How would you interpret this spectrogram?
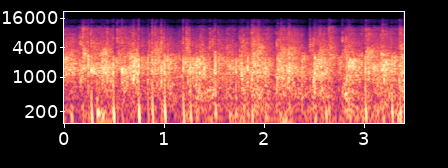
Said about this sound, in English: Lovely. Ladies and gents, big round of applause.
